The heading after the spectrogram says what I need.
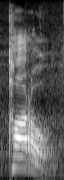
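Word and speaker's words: thorough: थॉरो, यहाँ पर जो प्रोनाउंसिएशन है वो है थॉरो। तो अगर हम कहें कि इसका क्या प्रोनाउंसिएशन है तो ये कहा जाएगा ओ इज़ the pronunciation of OUGH, थॉरो। थॉरो का मतलब होता है संपूर्ण, सारा का सारा। जैसे we need a थॉरो study of this book, हमें इस किताब की थॉरो, संपूर्ण, परिपूर्ण स्टडी की ज़रूरत है। सो थॉरो में OUGH का प्रोनाउंसिएशन हम ओ देख रहे हैं यहाँ पर।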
